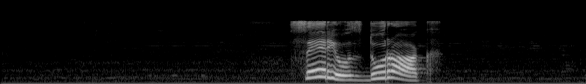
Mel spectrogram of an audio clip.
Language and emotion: Russian, angry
